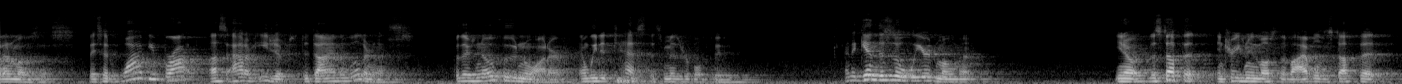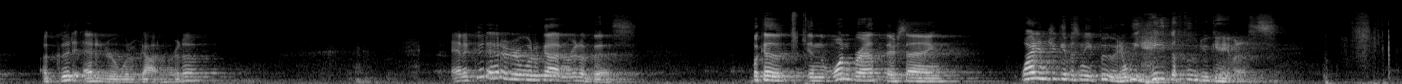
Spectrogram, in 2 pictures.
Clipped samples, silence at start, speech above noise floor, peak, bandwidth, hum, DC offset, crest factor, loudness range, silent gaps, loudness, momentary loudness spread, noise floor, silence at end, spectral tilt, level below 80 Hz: under 0.1%; 0 s; 25 dB; -2 dBFS; 12 kHz; none; under 0.1%; 22 dB; 7 LU; none; -23 LUFS; 20 LU; -47 dBFS; 0.1 s; -7.5 dB/octave; -46 dBFS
